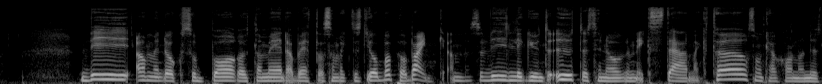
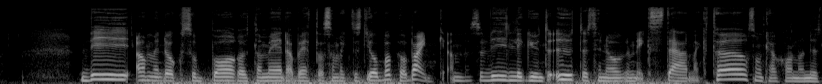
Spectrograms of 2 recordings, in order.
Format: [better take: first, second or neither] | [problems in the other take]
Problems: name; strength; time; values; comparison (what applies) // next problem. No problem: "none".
first | low rumble; faint; from 1.5 to 4 s and from 5.5 to 7 s; 25 dB below the speech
